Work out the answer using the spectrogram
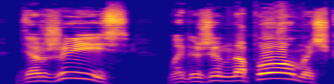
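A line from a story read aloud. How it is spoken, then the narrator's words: Group shouting. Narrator (Russian): кричали они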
